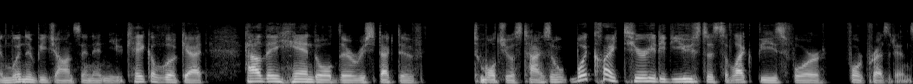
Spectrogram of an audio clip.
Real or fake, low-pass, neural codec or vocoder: fake; 7.2 kHz; codec, 24 kHz, 0.9 kbps, WavTokenizer, medium speech release version 2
